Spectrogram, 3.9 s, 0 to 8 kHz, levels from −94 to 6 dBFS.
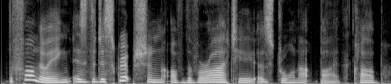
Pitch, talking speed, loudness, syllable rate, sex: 215 Hz, 215 wpm, -17 LUFS, 5.2 syllables/s, female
